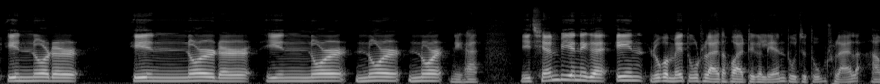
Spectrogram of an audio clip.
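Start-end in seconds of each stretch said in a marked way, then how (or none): 0.0-4.4 slow "In order" run together as in-nor-der; linked n. Shown as a demonstration. Teacher drilling linking, n joined onto ORDER. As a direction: carry the n into "order", giving nor. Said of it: "必然出现前鼻音连读".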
